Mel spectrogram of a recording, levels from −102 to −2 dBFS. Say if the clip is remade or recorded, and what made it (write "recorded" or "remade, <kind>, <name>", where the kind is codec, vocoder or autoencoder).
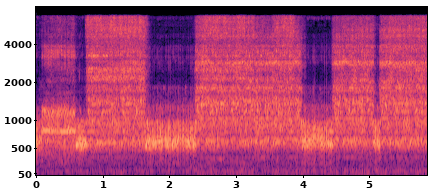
remade, vocoder, HiFi-GAN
